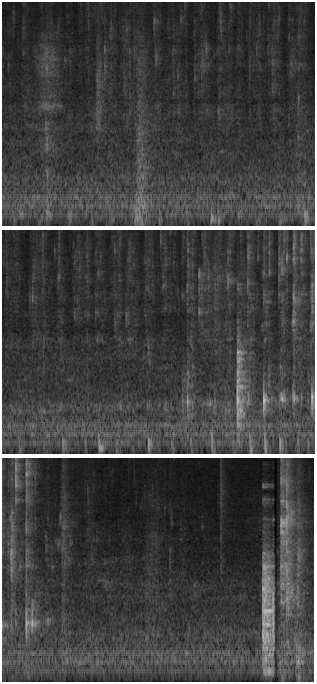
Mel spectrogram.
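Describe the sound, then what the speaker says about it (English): Homemade apple scrap vinegar poured over goldenrod leaves and flowers in a jar, a soft steady liquid trickle with light clinks of glass and utensils, louder splashes near the end. "I'm just going to pour this directly over the leaves and the flowers"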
